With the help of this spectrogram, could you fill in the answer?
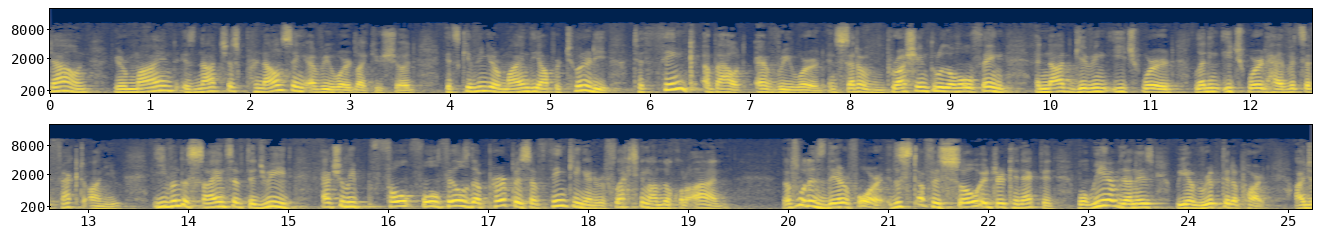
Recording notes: during a live lecture on the 2015 Gulf Tour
